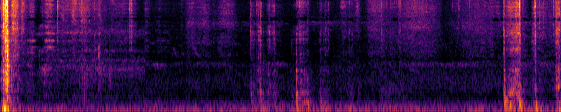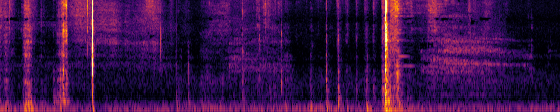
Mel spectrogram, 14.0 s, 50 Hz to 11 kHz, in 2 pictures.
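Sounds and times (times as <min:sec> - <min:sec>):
plastic rubbing and scraping: 0:02.7 - 0:11.8.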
